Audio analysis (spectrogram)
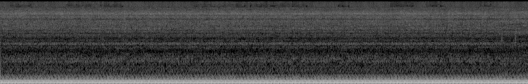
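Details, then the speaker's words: Concession trailer water pump switched on at startup with water in the tank and water heater plugged in: steady even low hum, no surging or rattle; normal water pump operation. "at startup got water in the tank water heater plugged in water pump switch on"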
